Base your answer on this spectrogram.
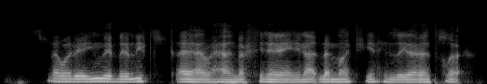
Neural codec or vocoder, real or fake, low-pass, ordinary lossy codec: codec, 16 kHz, 0.5 kbps, FreqCodec, larger model; fake; 7.2 kHz; MP3, 64 kbps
